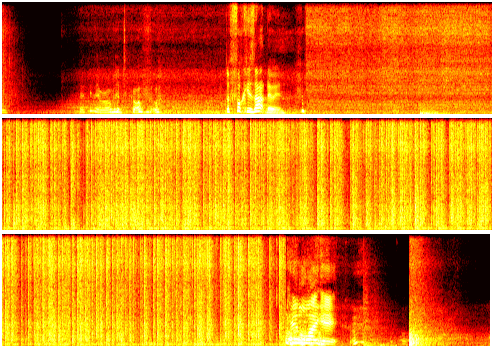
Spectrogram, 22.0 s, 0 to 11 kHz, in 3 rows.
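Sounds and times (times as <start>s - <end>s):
firework crackling: 0.0s - 0.4s, 4.5s - 19.8s, 20.8s - 21.8s.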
